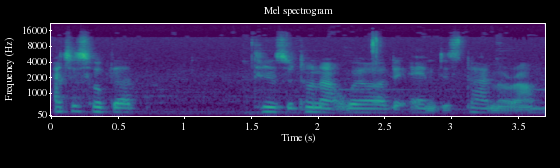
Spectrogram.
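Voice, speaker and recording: A woman's voice: lowish voice, sing-song, brisk, vocal fry, dark tone. A woman playing an earnest, devoted young adult daughter in a film drama, speaking in a pleading way. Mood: grateful, hopeful.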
